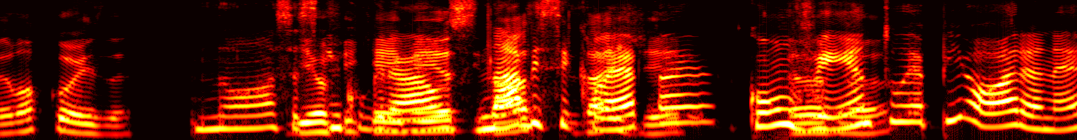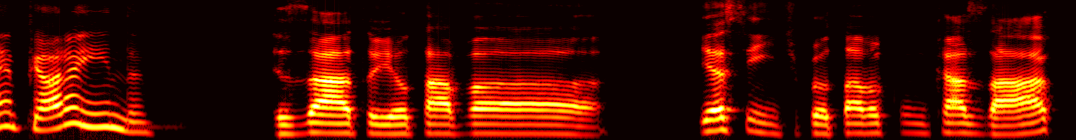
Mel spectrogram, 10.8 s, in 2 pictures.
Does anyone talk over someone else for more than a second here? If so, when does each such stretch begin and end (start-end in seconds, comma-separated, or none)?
1.4-3.3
